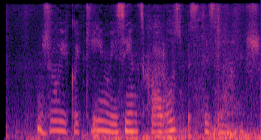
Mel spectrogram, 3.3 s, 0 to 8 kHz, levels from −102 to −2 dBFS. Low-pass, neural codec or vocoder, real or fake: 7.2 kHz; codec, 16 kHz, 1.1 kbps, Voila-Tokenizer; fake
